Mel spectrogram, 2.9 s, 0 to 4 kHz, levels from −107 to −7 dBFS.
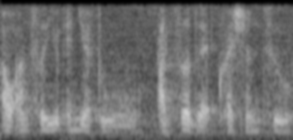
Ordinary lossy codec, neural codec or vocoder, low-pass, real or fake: none; vocoder, 44.1 kHz, 128 mel bands, Pupu-Vocoder; 3.6 kHz; fake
